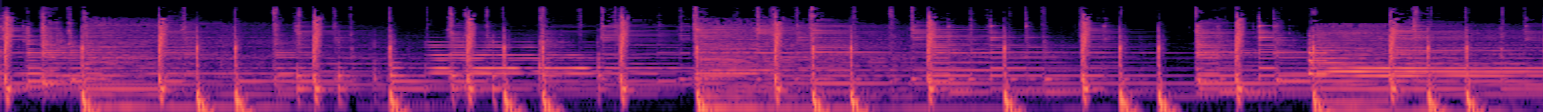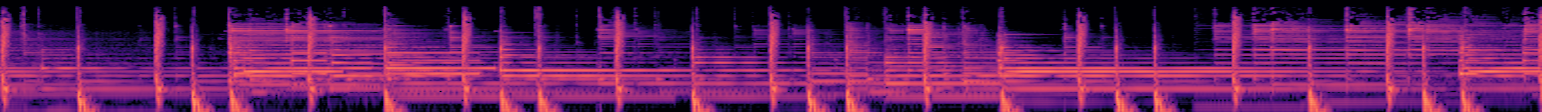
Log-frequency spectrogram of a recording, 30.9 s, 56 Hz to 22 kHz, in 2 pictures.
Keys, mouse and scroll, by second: 2.9 click, 3.7 click, 7.4 click, 7.7-8.9 scroll, 8.9 click, 9.7 click, 11.7 click, 13.0 click, 13.9 click, 15.7 click, 19.6 click, 20.5 click, 21.3 click, 22.8 click, 25.2 click, 26.0 click, 27.1 click, 30.2 click.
